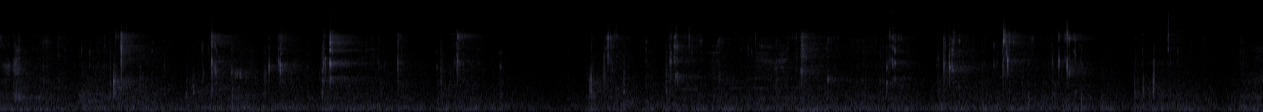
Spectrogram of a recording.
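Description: Close-miked eating sounds: chewing and biting paratha, with irregular crisp crunches and clicks, and flatbread being torn by hand.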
